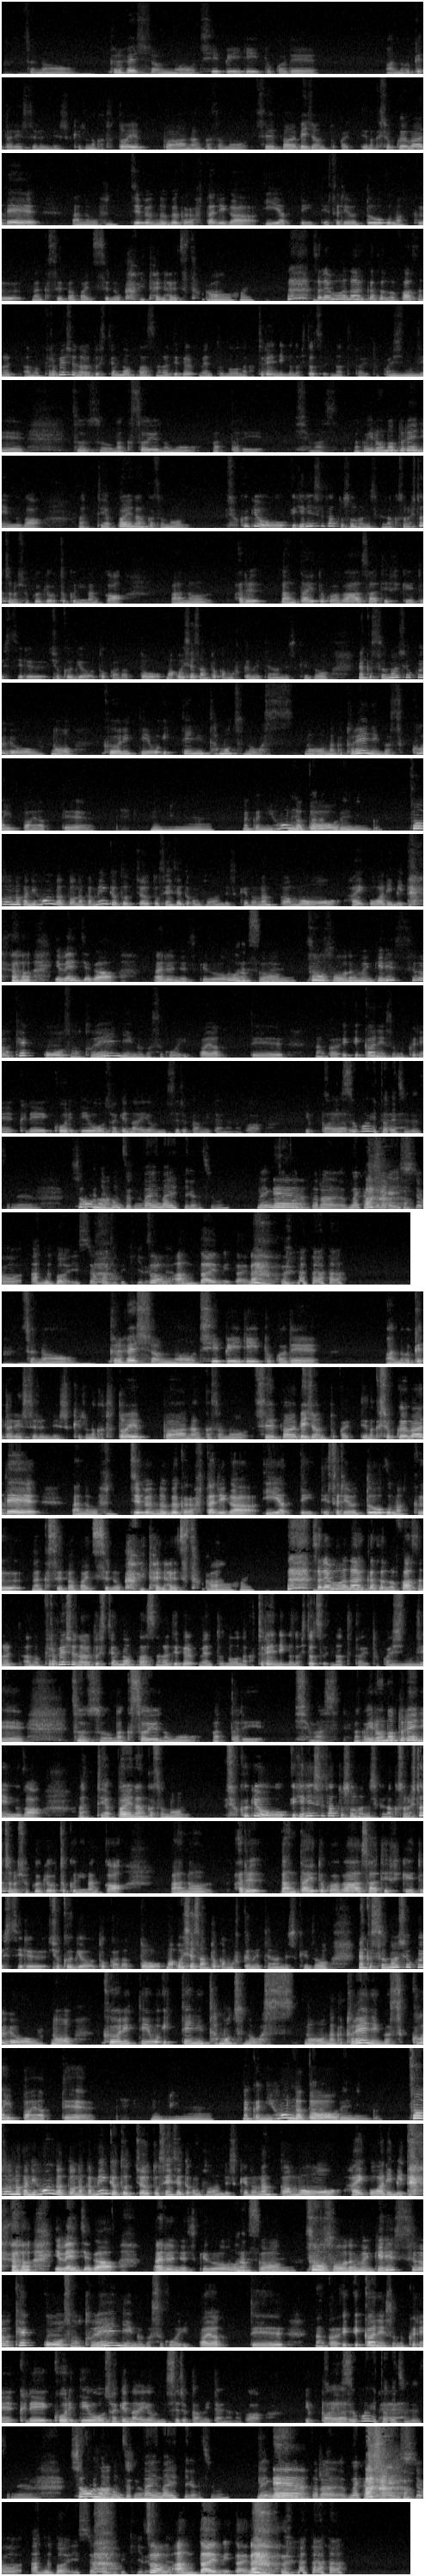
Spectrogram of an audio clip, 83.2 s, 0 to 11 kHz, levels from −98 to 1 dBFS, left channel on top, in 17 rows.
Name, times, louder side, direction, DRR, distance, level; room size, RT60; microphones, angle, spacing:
voice 1, 0.3-0.9 1.2-3.7 4.5-10.2 10.6-11.0 11.3-17.3 18.0-23.9 24.5-27.5 27.9-28.3 28.6-31.6 32.0-35.9 36.3-36.7 37.0-45.0 45.3-47.3 47.6-50.1 51.8-52.9 53.7-62.0 62.4-66.3 66.6-71.6 72.1-72.7 73.9-75.3 76.6-77.1 77.7-78.3 79.5-79.7 80.1-81.8, right 7 dB, 55° right, 0.4 m, -37 dB
voice 2, 17.1-17.6 24.0-24.7 50.7-51.5 52.3-53.4 61.4-62.2 72.4-74.0 74.6-76.1 76.5-80.4 81.7-82.4, right 2 dB, 15° right, 0.8 m, -42 dB
head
